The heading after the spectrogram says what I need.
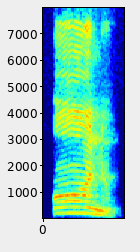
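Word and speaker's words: -one: to replace E by on. We have to write on. O-N-E, it is not one, it is on. Whenever we are using that O-N-E while writing the IUPAC name, it pronounced as on.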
